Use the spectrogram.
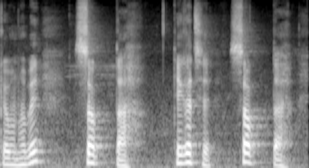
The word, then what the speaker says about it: সক্তাঃ: সক্তাহ, ঠিক আছে, সক্তাহ। এখানে খেয়াল করুন যে যুক্ত বর্ণটি রয়েছে, একে যদি আমরা ভাঙাই তাহলে আমরা উচ্চারণটা করলে পাই সক তয় আকার এবং হচ্ছে বিসর্গ সক্তাহ সক্তাহ।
